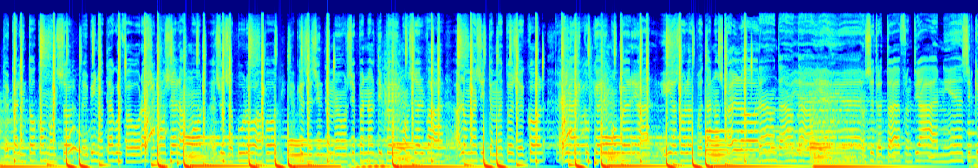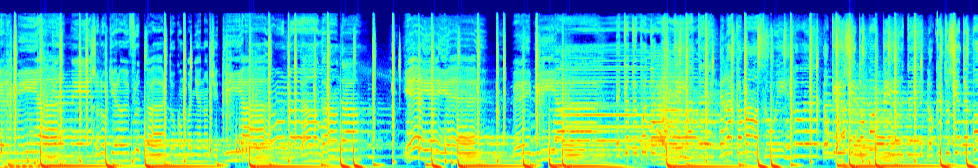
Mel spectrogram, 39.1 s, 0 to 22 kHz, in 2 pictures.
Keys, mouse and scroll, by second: 1.8-2.4 scroll down 1, 2.4-3.0 middle click, 3.1-3.7 scroll up 1, 3.7-4.4 middle click, 4.8-5.2 scroll up 1, 5.2-5.9 middle click, 6.4-7.6 drag, 14.6-15.5 scroll down 1, 15.7-16.5 middle click, 16.8-18.4 drag, 18.6-19.1 middle click, 19.6-23.3 drag, 25.6-26.2 scroll up 1, 28.3-29.8 middle drag, 30.1-30.9 scroll down 1, 30.9-31.6 middle click, 31.6-32.5 scroll down 1, 32.5 click, 35.3-36.8 scroll up 1, 37.6 click.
